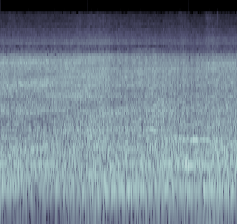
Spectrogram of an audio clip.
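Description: Passenger train arriving along a platform: the steady engine drone of the diesel power car passing close by, then a coach rolling past, with continuous wheel and running noise.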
